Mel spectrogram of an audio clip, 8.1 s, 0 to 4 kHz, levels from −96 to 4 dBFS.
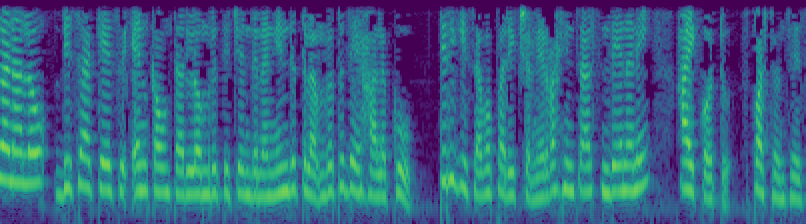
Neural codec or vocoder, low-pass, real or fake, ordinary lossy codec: none; 3.6 kHz; real; none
